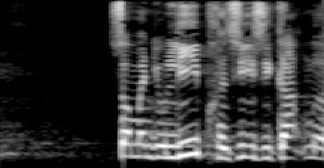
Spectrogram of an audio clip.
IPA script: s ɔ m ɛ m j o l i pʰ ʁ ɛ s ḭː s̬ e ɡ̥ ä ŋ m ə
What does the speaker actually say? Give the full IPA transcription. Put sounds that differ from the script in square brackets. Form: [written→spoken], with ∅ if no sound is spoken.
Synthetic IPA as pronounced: s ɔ m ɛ [m→n] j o l [i→iː] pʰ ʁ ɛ s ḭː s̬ [e→i] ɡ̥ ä ŋ m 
